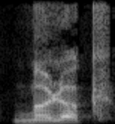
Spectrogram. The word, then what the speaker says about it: moloch: c'est pas très beau c'est le moloch oui ch qui se prononce cas et alexandre et bien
